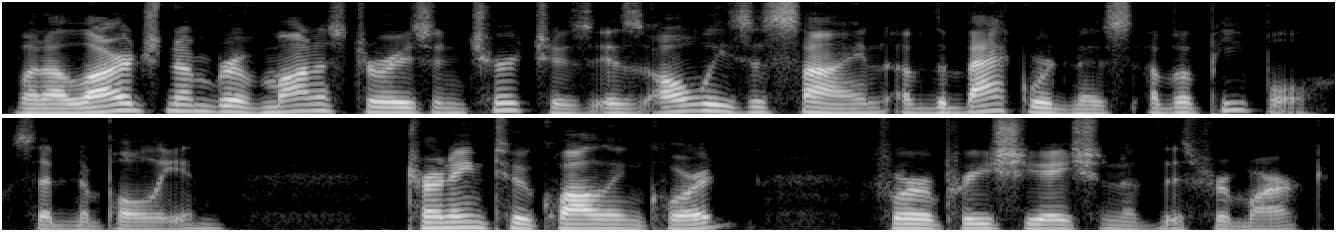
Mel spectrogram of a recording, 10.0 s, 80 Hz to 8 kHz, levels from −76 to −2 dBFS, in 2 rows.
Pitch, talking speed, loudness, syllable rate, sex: 130 Hz, 170 wpm, -20 LUFS, 5.4 syllables/s, male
